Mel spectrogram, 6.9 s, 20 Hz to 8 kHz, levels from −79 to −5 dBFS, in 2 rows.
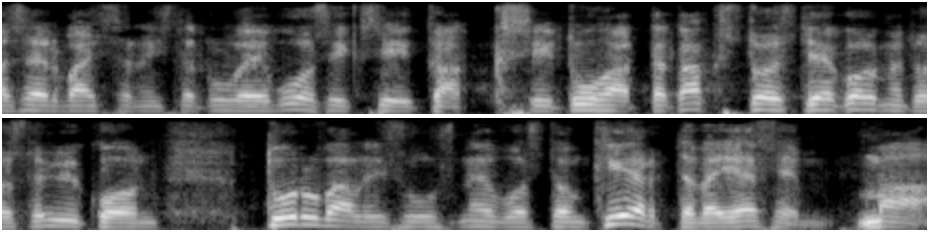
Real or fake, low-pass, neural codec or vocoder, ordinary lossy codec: fake; 7.2 kHz; codec, 16 kHz, 16 kbps, FreqCodec, smaller model; Opus, 32 kbps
